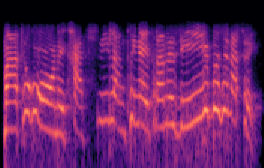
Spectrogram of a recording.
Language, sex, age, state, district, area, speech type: Bodo, female, 60+, Assam, Kokrajhar, urban, conversation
